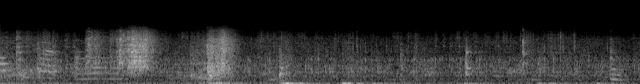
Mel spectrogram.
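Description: Chili being mixed in a cooking pot gives irregular scraping and stirring scuffs with faint sizzling underneath, close and moderately loud, with voices talking faintly in the background.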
